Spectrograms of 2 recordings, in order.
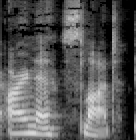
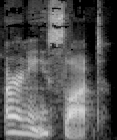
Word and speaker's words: Arne Slot: I think, though, I've listened to a number of podcasts and then hearing you pronounce his name, you're saying more Arne Slot, right? – It is. I read a story about it this morning. – Okay, and I've also heard it pronounced Arnie Slot.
